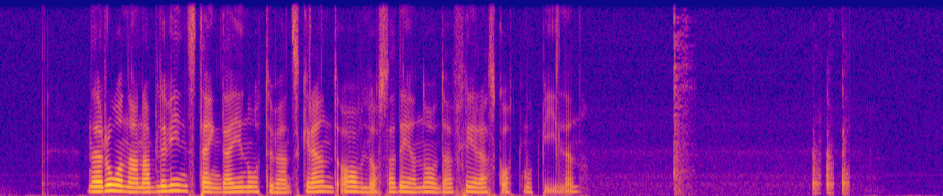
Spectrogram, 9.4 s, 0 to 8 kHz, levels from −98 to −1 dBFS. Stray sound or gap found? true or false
true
